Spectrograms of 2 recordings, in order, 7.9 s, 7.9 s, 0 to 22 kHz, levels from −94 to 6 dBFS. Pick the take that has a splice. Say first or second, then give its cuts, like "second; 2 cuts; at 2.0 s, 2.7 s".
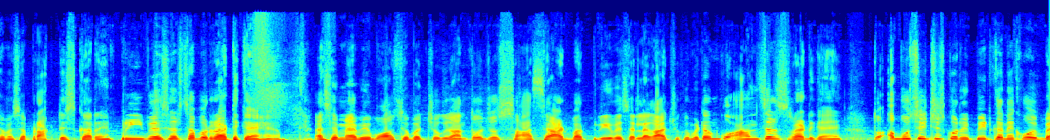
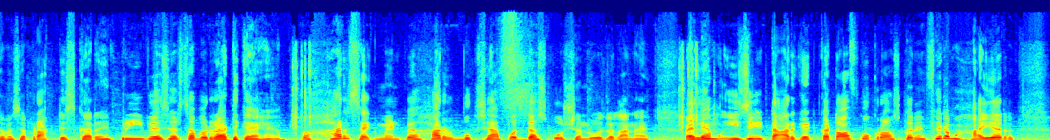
second; 2 cuts; at 2.2 s, 5.0 s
